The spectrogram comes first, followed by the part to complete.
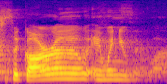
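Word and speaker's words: saguaro: me it looks like sagaro and when you how do you pronounce it sarro I don't think there's a hard G in there when you say it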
